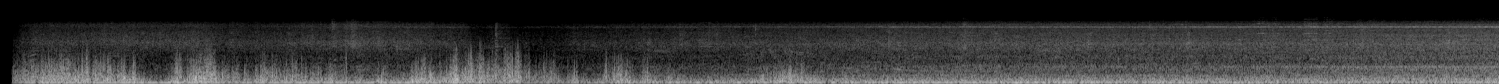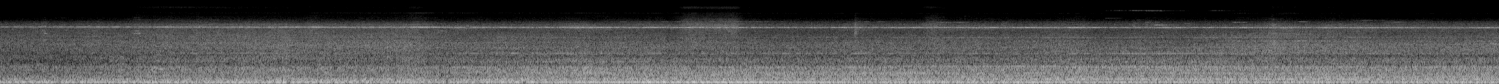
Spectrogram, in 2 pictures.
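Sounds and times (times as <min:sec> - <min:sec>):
train rolling noise: 0:00.1 - 0:29.9
locomotive engine drone: 0:00.2 - 0:29.9
thin high whine: 0:09.3 - 0:29.9.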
